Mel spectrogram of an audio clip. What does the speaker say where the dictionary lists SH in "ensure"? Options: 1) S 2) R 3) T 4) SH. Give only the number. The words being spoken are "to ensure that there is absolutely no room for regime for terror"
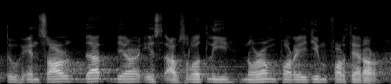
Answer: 1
